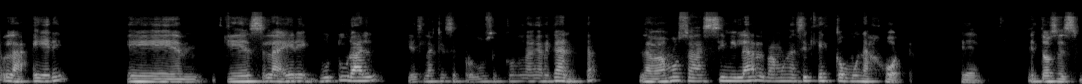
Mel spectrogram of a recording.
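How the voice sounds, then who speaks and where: A male language teacher, speaking at a middle pitch. He explains step by step with patience and often stops to check that his students follow him. His talk is full of small fillers and restarts. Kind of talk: online class lecture.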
